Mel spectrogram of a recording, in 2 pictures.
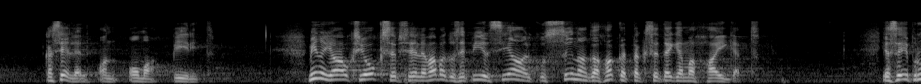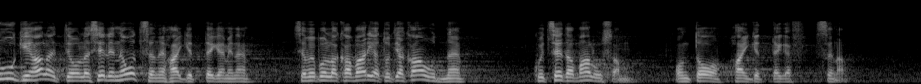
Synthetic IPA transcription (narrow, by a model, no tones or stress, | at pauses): kɑse̞lːe̞lo̞̰no̞mɑpiːɾḭt̪ | minujɑoksjo̞kse̞b̥selːevɑbɑd̪us̬e̞piːɾseɑlkusːɤnɑɡ̥ɑɦɑkˑːɑt̪ːˑɑkse̞t̪e̞ɡe̞mɑhɑjɡ̥ḛt̪ːˑ | jɑseːjpruːɡiɑlɑt̪ˑːio̞lːɑse̞lʲːine̞o̞t̪se̞ne̞ɦɑjɡet̪ːe̞ɡ̥e̞mine̞se̞vɤjb̥o̞lːɑkɑvɑɾjɑt̪ˑːud̪̥jɑkɑwd̪ne̞ | kujd̪̥se̞d̪̥ɑvɑlusɑ̰m | o̞nt̪oːhɑjɡ̥et̪ːe̞ɡ̥e̞vsɤnɑ̰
